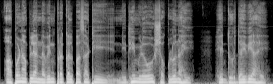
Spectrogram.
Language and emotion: Marathi, sad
